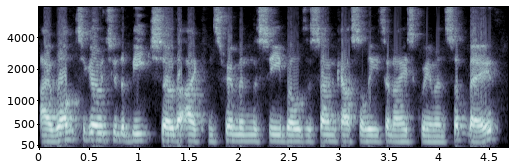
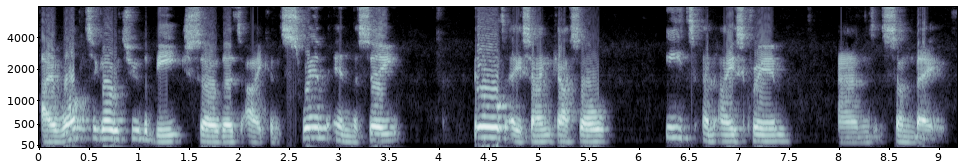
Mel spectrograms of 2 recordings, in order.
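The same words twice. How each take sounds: First: The list items run together without pauses. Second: There is a pause after each list item.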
